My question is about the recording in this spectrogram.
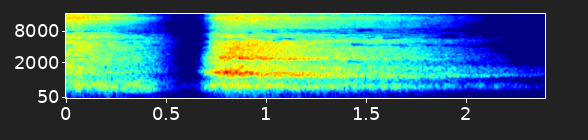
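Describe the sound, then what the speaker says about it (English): A single slow, deep breath during a core exercise session: a short airy exhale, a brief pause, then a long, full inhale that fades away gradually, close and clear with no talking. "Take a deep breath."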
